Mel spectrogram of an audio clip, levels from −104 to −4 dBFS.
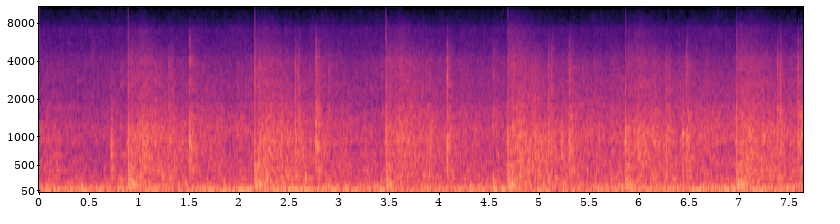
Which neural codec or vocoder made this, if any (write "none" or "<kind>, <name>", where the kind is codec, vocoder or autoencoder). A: none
